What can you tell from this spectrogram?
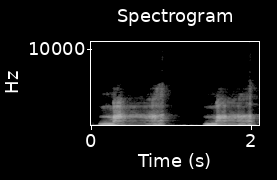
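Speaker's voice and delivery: MA dipping down, then running back up; long dip-and-rise MA; third tone. Shown as a demonstration. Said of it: "the third one is".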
